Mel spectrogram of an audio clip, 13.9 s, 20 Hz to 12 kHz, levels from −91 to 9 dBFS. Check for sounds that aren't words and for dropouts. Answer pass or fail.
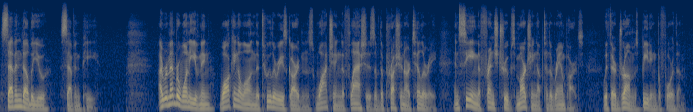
pass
